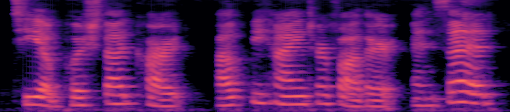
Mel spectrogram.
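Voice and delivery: plain reading voice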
